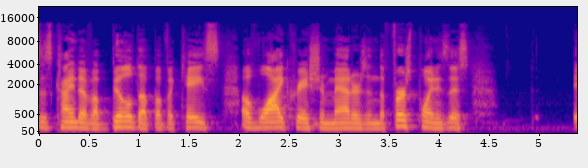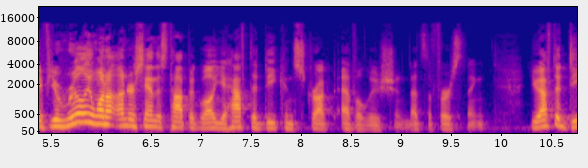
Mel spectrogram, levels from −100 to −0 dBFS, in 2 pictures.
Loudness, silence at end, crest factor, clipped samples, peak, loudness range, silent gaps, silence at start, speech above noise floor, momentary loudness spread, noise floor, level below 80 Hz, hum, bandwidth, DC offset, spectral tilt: -27 LUFS; 0 s; 24 dB; under 0.1%; -4 dBFS; 7 LU; none; 0 s; 39 dB; 17 LU; -67 dBFS; -72 dBFS; none; 13.5 kHz; under 0.1%; -5 dB/octave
